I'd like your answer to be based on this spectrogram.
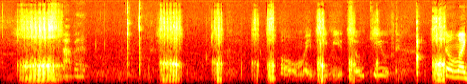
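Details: Two-week-old baby girl snoring while asleep: repeated short snorting, grunting breaths with snuffly noisy breathing between them.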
